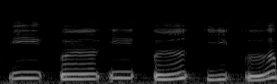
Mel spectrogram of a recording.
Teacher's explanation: 그래서 이으 이으 이으 발음해 보면은 입꼬리도 안 움직이고 입술도 움직이지 않는데 혀가이 할 때보다 으 할 때 뒤로 좀 더 슝 들어가는 느낌이 납니다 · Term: 후설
